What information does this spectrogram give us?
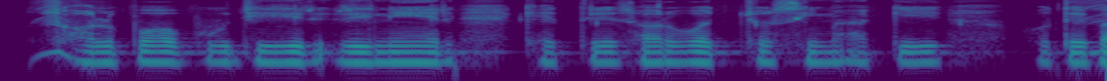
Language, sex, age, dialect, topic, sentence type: Bengali, male, 18-24, Jharkhandi, banking, question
